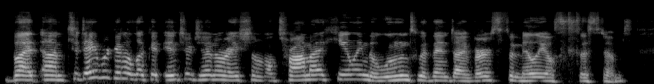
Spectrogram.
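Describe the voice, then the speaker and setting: A lively, bright and sharp woman's voice at medium pitch, moderately paced with hardly any pauses. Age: 60s. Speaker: family therapist. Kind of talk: webinar lecture.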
